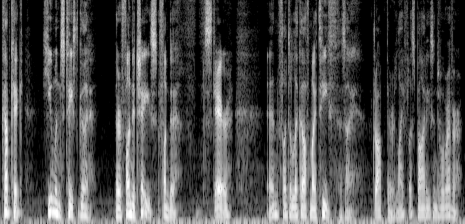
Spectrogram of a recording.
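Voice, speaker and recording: A man's voice: fairly low pitch, expressive, fairly bright tone, dry recording. A man playing a witty, bloodthirsty vampire in a teasing roleplay monologue, sardonic and conversational. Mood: cold, taunting. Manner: sardonic, playful, conversational with sighs and pauses. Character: teasing, witty, bloodthirsty male vampire, centuries-worn cynic. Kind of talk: flirtatious dark roleplay monologue to one listener.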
